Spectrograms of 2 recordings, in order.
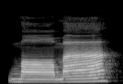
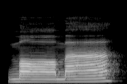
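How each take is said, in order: No difference in how they are said.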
